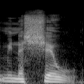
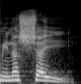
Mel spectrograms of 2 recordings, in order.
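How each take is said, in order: First: The word ends with an 'au' sound. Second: The word ends with an 'ai' sound. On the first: The speaker calls it wrong. "banyak sekali yang keliru dalam membaca" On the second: The speaker calls it right. "seharusnya minasyai"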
